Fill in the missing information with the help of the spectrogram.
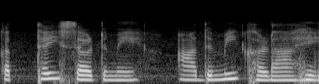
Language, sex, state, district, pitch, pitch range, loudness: Hindi, female, Madhya Pradesh, Dhar, 210 Hz, 200-220 Hz, -15 LUFS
